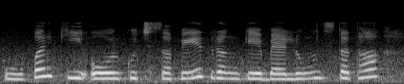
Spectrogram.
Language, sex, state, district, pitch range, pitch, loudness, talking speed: Hindi, female, Uttar Pradesh, Shamli, 260-300 Hz, 275 Hz, -14 LUFS, 135 wpm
